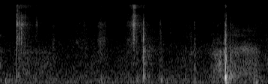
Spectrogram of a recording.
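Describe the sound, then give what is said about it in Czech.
Cards being shuffled as more cards are laid out in a card reading: a quiet run of soft papery flicks and riffles, with a few sharper snaps and a louder slap near the end, and no voices. “Co se týče uh, partnerských vztahů, já ještě hodím další karty.”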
